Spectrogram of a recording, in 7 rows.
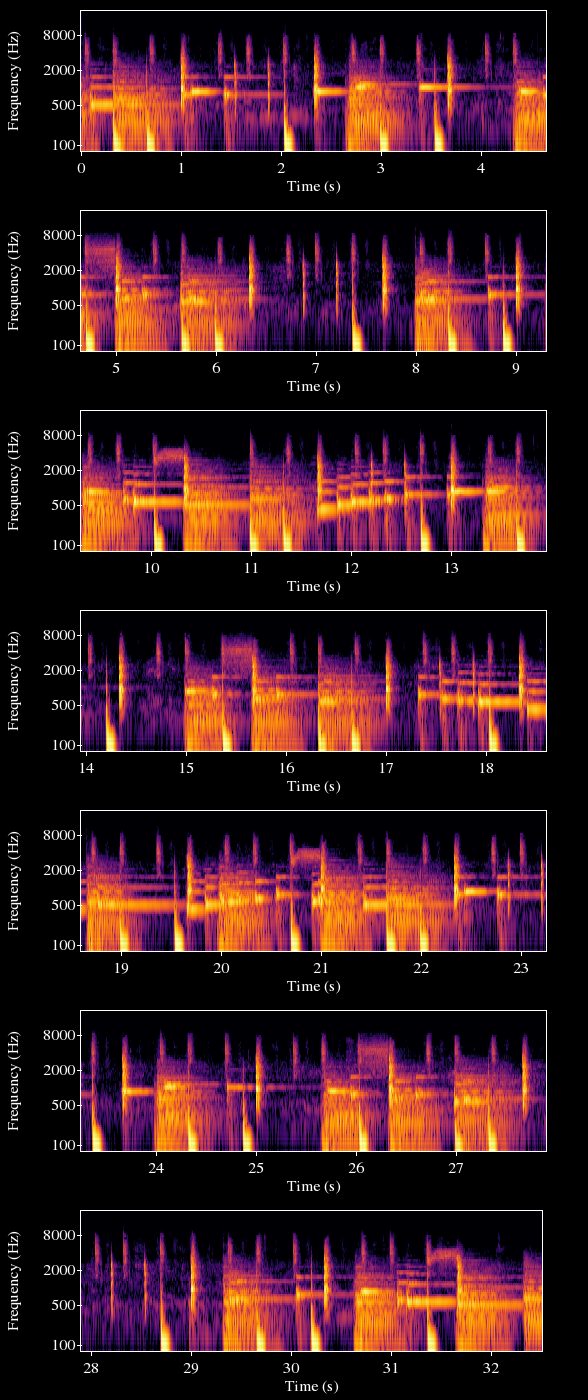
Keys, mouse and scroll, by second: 5.5-5.9 scroll up 1, 5.9 middle click, 12.6-13.9 scroll down 1, 13.9-15.8 typing, 15.9 Return, 17.6-17.9 scroll up 1, 19.8-20.2 scroll down 1, 20.0-22.0 typing, 23.6 middle click, 24.8 scroll up 1, 27.1 typing, 29.4-31.0 typing, 32.0 middle click.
